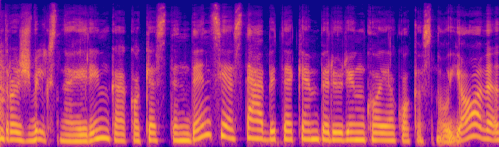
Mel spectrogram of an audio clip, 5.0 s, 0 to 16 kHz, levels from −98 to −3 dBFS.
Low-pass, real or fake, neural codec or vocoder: 14.4 kHz; real; none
